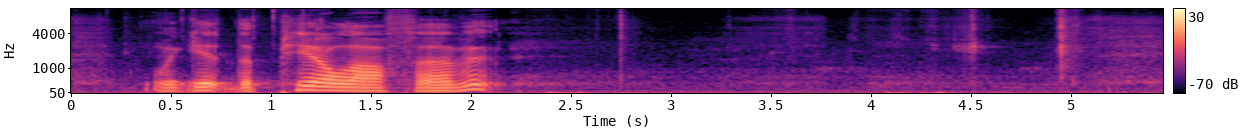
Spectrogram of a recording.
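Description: Papery onion skin crackles as it is peeled.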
